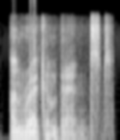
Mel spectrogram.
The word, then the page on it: Unrecompensed: British English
